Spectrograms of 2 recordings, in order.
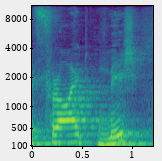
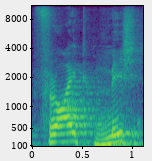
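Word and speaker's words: freut mich: meet someone first time so you can say freud mish so this is something very easy you can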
